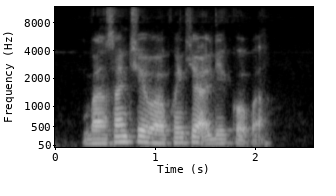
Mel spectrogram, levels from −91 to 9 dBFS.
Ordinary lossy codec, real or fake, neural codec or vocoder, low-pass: Opus, 16 kbps; real; none; 10.8 kHz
